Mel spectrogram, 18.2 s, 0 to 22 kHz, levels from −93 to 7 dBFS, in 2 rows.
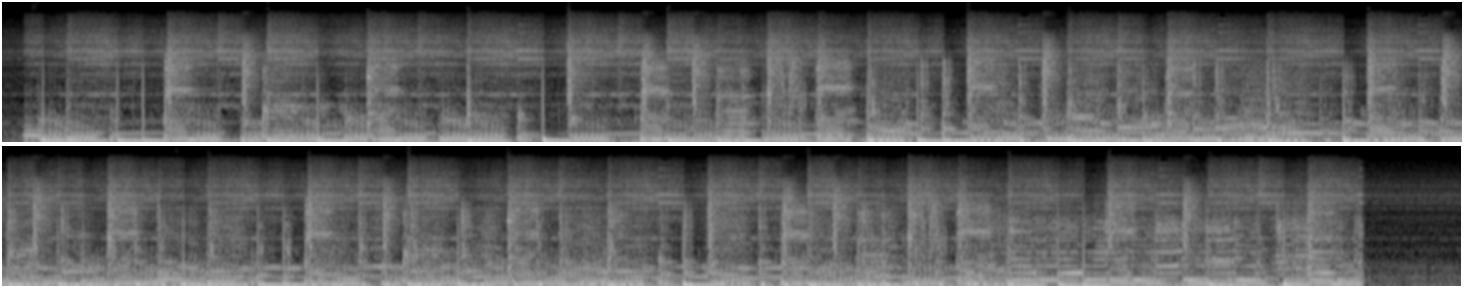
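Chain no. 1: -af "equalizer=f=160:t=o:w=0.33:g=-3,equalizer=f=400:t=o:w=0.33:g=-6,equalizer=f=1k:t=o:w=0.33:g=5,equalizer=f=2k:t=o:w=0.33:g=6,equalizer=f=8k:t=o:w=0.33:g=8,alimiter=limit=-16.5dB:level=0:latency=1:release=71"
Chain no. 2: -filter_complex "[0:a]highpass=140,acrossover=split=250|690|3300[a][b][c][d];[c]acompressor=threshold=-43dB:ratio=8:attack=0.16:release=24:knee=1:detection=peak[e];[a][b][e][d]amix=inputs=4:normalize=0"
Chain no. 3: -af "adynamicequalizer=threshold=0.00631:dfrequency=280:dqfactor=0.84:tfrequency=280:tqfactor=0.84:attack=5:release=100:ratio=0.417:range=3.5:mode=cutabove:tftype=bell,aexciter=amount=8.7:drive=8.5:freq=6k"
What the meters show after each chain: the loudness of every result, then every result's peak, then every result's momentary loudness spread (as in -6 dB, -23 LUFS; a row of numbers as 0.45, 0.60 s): -28.0, -32.0, -19.5 LUFS; -16.5, -16.0, -3.0 dBFS; 3, 2, 4 LU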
